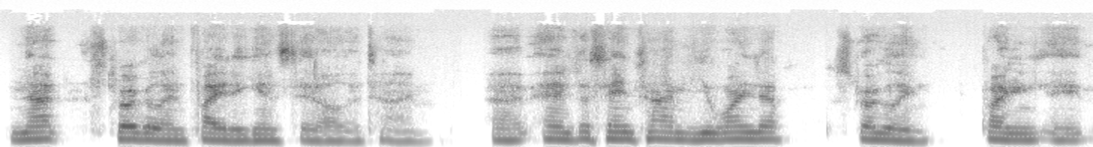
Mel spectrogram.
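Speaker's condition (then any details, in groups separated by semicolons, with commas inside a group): Parkinson's disease; onset around 81st birthday, face frozen like a mask at diagnosis, confirmed by neurologist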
